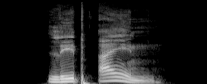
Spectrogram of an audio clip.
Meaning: 1. singular imperative of einleben 2. first-person singular present of einleben
- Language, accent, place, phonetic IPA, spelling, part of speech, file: German, Germany, Berlin, [ˌleːp ˈaɪ̯n], leb ein, verb, De-leb ein.ogg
